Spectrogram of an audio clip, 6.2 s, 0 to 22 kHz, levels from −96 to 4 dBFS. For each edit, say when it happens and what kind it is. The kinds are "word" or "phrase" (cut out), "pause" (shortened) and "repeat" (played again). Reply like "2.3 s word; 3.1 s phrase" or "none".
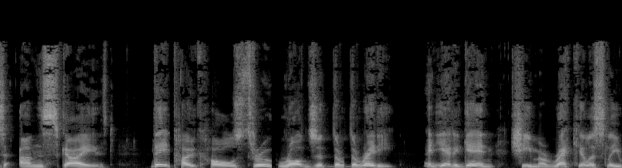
1.7 s phrase; 2.7 s word; 3.4 s repeat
